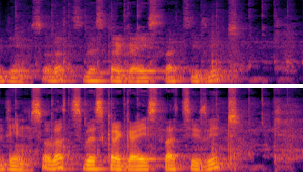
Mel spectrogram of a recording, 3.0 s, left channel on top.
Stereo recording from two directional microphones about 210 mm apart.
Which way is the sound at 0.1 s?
55° right (ahead or behind).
